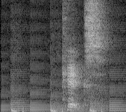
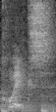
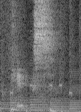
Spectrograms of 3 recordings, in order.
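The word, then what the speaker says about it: Qix: how you pronounce it kicks it's not quakes there's no u there and i only know that because they used to have these flyers and at the very bottom it says pronounced kicks kicks this game sucks but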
